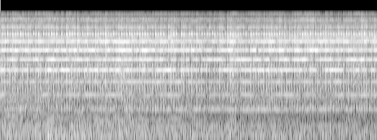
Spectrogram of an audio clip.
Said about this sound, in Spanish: Entonces sonó la campana llamando al recreo.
